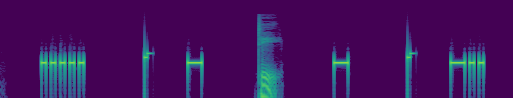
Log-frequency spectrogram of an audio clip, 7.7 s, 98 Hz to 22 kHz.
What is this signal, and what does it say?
Morse code, heard as a keyed tone, about 17 wpm, 700 Hz. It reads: 5 T T D
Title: Single Letter-Number Alt - Rapid-Fire 17wpm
